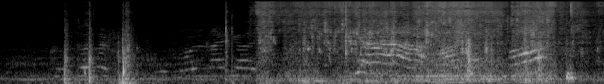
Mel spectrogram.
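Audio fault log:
Throughout: generation loss. Swirly, smeared, hollow texture with blurred attacks, though content reaches 20.2 kHz, more damage than one pass at what sounds like 48 kbit/s Opus would cause. Likely about five encodes, each requantising on a shifted frame grid so noise accumulates.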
